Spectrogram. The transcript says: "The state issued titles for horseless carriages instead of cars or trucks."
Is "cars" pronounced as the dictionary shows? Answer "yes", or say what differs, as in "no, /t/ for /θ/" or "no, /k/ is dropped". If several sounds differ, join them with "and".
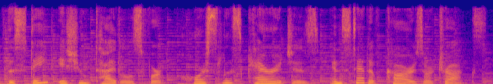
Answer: yes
